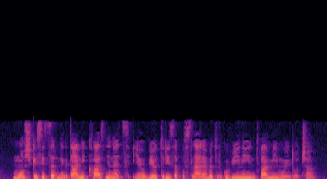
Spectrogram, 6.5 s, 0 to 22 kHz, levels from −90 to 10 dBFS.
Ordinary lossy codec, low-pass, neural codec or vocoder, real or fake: AAC, 24 kbps; 7.2 kHz; none; real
